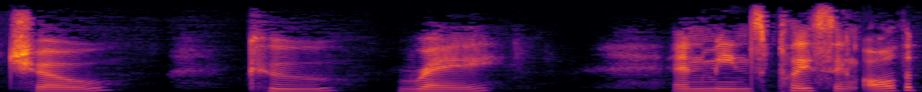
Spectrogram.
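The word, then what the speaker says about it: Cho Ku Rei: the first Reiki symbol choku Ray the first symbol is the choku ray pronounced Cho re and means placing all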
